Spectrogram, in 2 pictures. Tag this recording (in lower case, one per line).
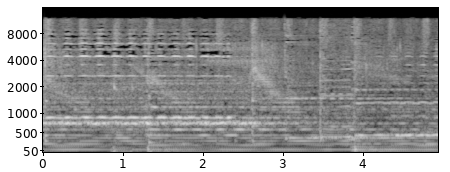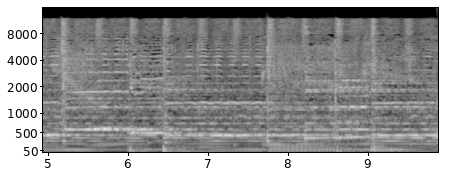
new-age music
